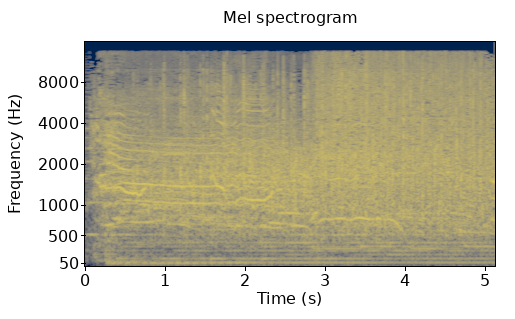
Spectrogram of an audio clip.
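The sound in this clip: Dense applause and cheering from a crowd as the winner of a singing contest is announced. The clapping is loud and sustained, with shouting voices mixed in throughout.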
